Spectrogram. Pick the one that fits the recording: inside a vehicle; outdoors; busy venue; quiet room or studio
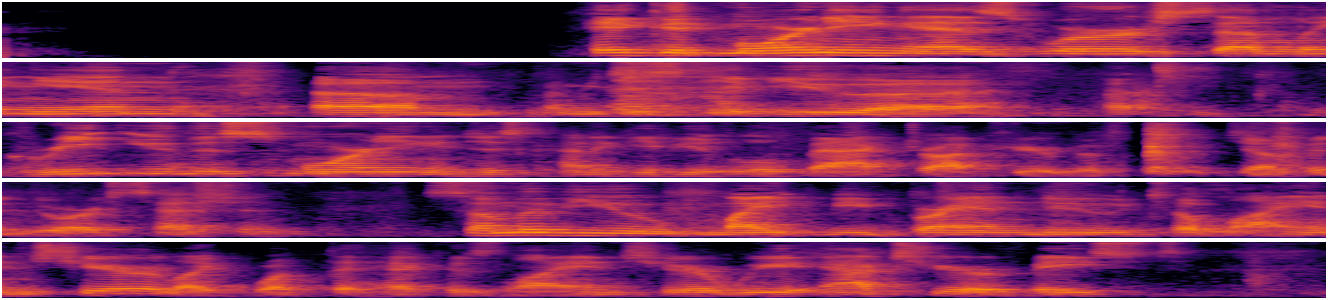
busy venue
